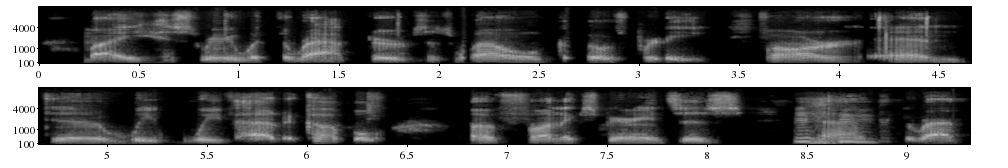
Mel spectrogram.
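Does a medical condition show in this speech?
Yes: cerebral palsy, mild; lungs collapsed three days after birth, lack of oxygen, bleeding in one brain area, incubator nine weeks, lifelong wheelchair; self-rated severity about 3 of 10, needs some daily help, mostly independent.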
